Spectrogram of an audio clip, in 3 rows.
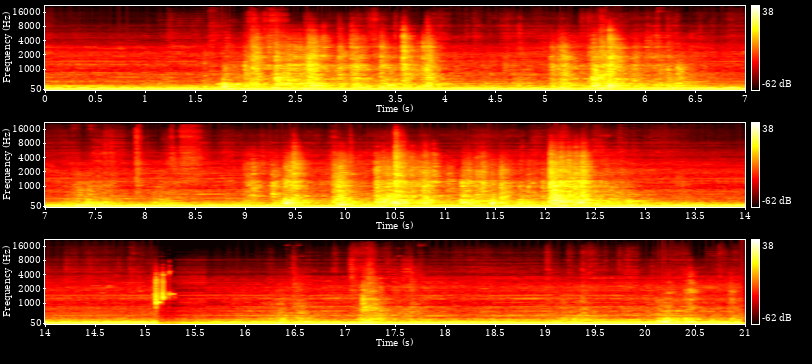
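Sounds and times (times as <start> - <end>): excavator diesel engine running: 0.0 - 21.0
loud scraping and clanking: 1.7 - 13.5.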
